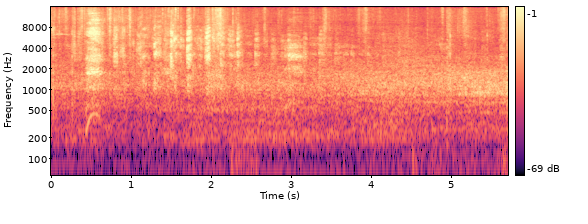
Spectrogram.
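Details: Shiba Inu puppies running around and bumping into each other: one brief rising whine near the start, followed by steady panting, breathy huffs and scuffling of small bodies throughout.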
